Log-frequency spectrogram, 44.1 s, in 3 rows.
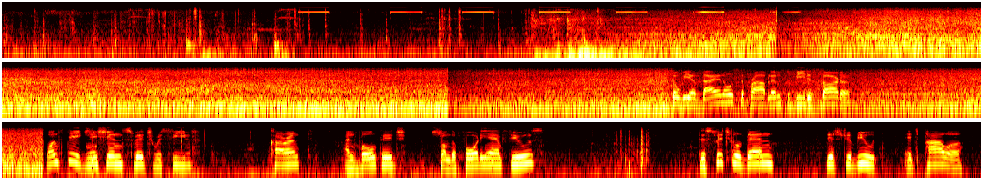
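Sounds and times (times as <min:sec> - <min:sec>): car engine idling: 0:00.0 - 0:30.6
dashboard warning chime beeping: 0:04.2 - 0:05.0, 0:05.8 - 0:12.1
engine starter cranking: 0:06.7 - 0:10.9.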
